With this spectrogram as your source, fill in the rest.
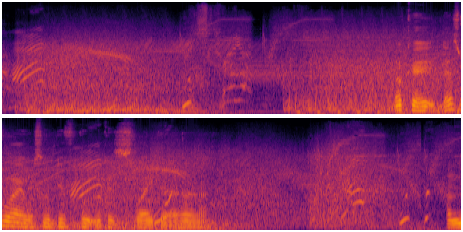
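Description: Energy blasts whoosh and crackle rapidly.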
